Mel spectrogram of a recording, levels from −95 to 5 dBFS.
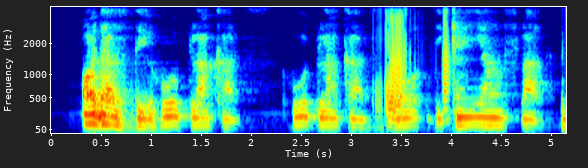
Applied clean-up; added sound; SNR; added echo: neural mask model DeepFilterNet 3.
